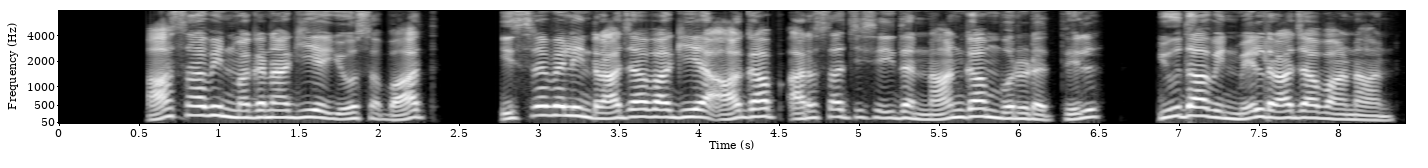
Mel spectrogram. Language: Tamil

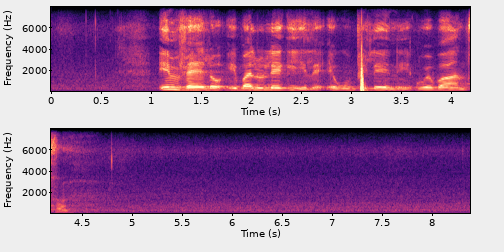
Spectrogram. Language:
Swati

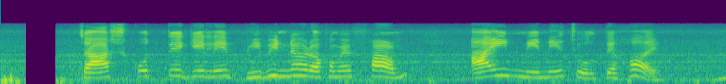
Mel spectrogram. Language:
Bangla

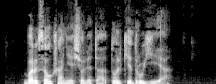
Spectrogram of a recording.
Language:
Belarusian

